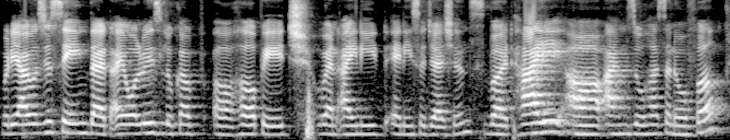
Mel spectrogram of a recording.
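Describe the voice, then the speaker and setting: A woman's voice: medium pitch, steady tone, moderate pace, few pauses. A young woman casually introducing herself on a panel.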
